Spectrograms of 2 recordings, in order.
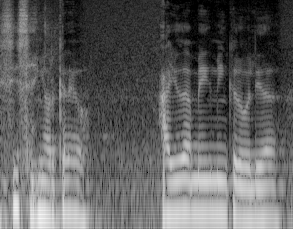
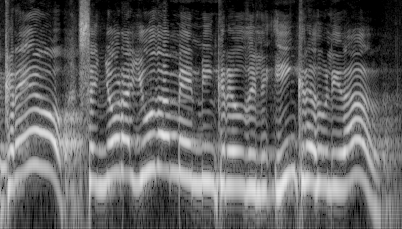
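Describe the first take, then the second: First: It is said calmly, without urgency. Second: It is cried out desperately.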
